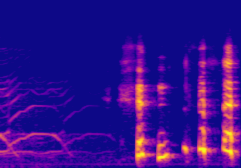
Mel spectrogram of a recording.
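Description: The last held, wavering note of a pop song fades out within about half a second, played back over a computer. After a brief silence, short bursts of laughter begin near the end.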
